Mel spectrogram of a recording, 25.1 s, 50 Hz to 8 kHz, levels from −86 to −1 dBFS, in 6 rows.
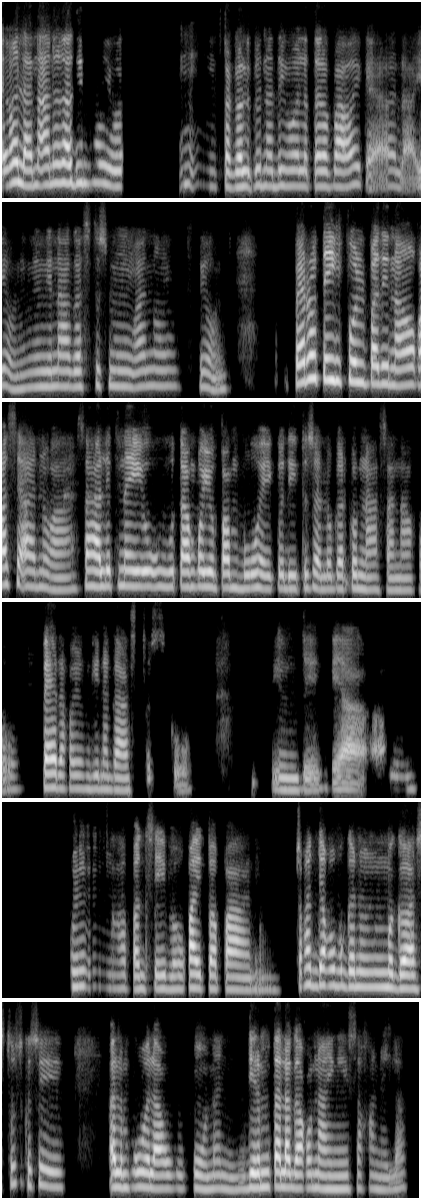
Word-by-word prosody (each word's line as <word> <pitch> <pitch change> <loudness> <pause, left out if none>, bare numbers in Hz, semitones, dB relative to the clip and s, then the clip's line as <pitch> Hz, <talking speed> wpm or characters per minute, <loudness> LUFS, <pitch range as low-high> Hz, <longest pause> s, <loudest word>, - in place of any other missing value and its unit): Eh, 230 - +2
wala, 255 -5 +4
na-ano 260 +3 +1
na 285 -1 +5
din 280 0 -2
ngayon 260 -5 -2 0.6
mm, 240 -3 -15
tagal 225 0 +2
ko 250 - -3
na 240 - -5
din 235 +1 -4
walang 235 -1 -3
trabaho, 230 0 +1
eh, 265 - -13
kaya 235 -1 -7
la - - -9
'yun, 220 -6 -7
'yung 220 +3 -7
ginagastos 230 +1 -4
mong, 235 -2 -6
ano, 240 0 -8 0.2
'yun. 195 -3 -8 0.7
Pero 300 +5 +6
thankful 315 -3 +5
pa 275 0 +3
din 270 -2 +1
ako 255 +1 +3
kasi, 255 0 +2
ano, 230 -2 -1
ah, 185 0 -5
sa 240 -1 +4
halip 235 +1 +1
naiuutang 230 -1 +2
ko - - +4
yung 225 -2 +2
pambuhay 210 -1 0
ko 200 +1 -5
dito 200 0 -4
sa 210 -2 -1
lugar 195 +1 -3
kung 205 -1 -1
nasaan 180 -1 -6
ako, 180 +2 -9 0.2
pera 215 -1 +5
ko 200 - -4
yung 195 -1 -8
ginagastos 185 -2 -5
ko. - - -14 0.8
'Yun 175 -1 -4
din 90 +4 -8
kaya, 95 -2 -2 1.3
ano 230 +1 0
mm, 225 +1 -20
nakapag-save 200 0 -3
ako 190 0 -3
kahit 205 -1 +5
papaano, 190 -2 +1 0.4
'tsaka 225 +4 0
hindi 255 +1 +3
ako 245 - +1
ganoon 225 -1 +1
magastos 205 +4 +3
kasi 235 -4 -4 0.4
alam 220 0 +3
ko 220 0 +3
wala 200 -1 +5
akong 200 0 -5
kukunan, 200 0 -3
eh, 190 -2 -6
hindi 215 - +4
naman 215 +1 +5
talaga 220 -2 +6
ako 210 - -1
nahingi 195 -1 -1
sa 200 +1 -12
kanila, 190 0 -9
220 Hz, 180 wpm, -21 LUFS, 200-235 Hz, 1.3 s, Pero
